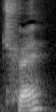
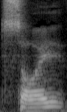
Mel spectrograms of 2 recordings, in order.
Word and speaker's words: Choi: Yeah, the Koreans say Choi. Oh. So that's the Korean Choi, that's the Korean pronunciation. And then it kind of went into Choi and then later Tsoi, the way the Russians would pronounce it.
